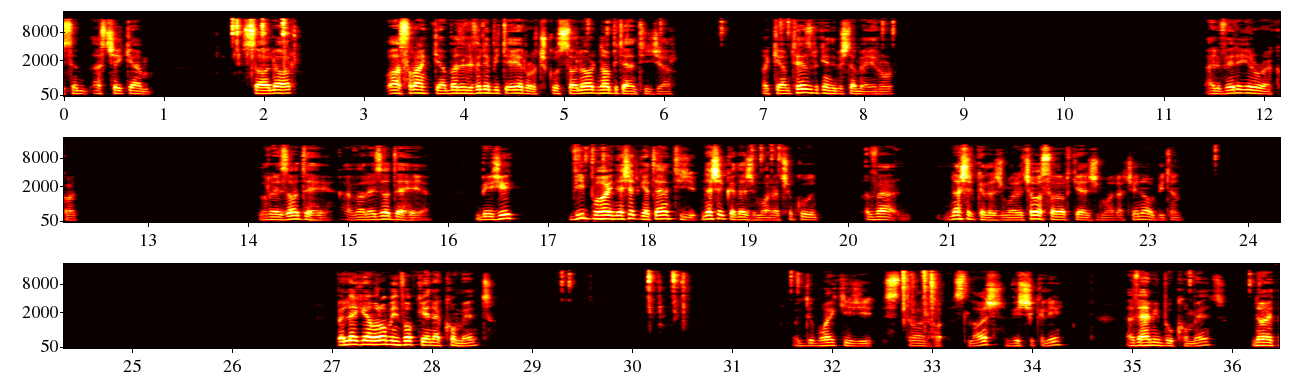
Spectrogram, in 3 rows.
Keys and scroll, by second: 1.4-2.6 typing, 30.1 /, 30.3 *, 32.6 *, 32.8 /.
